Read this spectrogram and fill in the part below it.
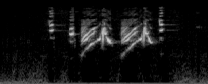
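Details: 'Mama binette' song of a European goldfinch: short clicks followed by two twisting, sliding, rasping phrases, high and metallic, with a final sharp tick.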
